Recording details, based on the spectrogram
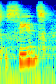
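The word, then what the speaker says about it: sidhes: These passageways were known as seeds.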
